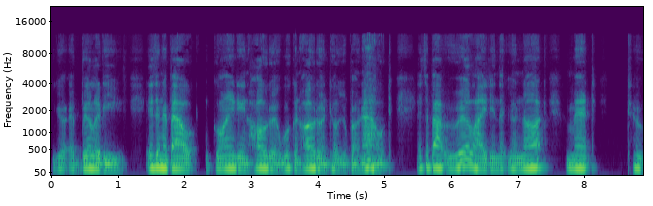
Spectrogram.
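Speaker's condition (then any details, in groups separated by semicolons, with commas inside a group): Profound hearing loss, deaf accent; over 13 years of speech therapy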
